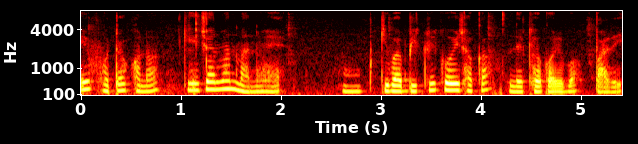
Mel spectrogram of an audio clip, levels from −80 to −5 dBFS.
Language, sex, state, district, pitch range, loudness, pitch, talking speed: Assamese, female, Assam, Sonitpur, 185-230 Hz, -18 LUFS, 205 Hz, 145 wpm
